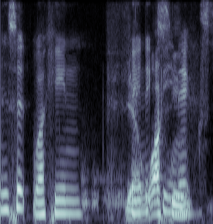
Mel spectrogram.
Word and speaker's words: Joaquin: Joaquin, is it Joaquin Phoenix? Joaquin.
